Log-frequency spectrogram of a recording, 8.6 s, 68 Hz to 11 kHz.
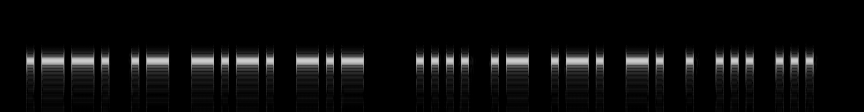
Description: Morse code, heard as a keyed tone, about 16 wpm, 700 Hz. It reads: PACK HARNESS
